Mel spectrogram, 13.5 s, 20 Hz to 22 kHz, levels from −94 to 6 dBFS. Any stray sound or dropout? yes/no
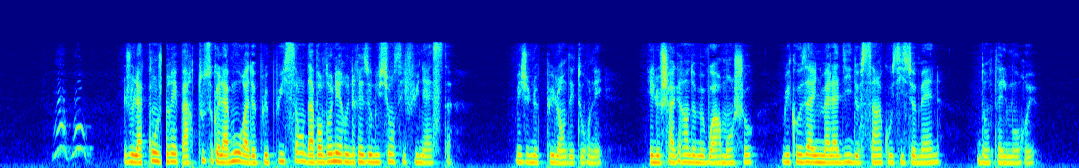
yes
